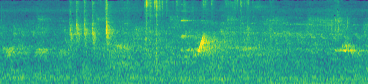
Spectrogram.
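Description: A bird's short, quickly rising chirp about four seconds in, with a shorter call near the end, over a steady low background rumble; a few faint clicks come before the first chirp.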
